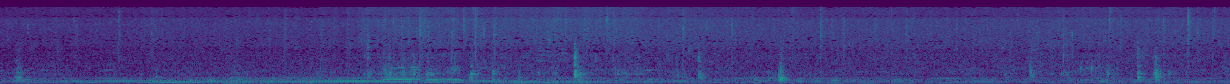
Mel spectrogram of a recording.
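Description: Chopped garlic sizzling in melted butter in a nonstick frying pan, stirred with a wooden spatula that scrapes and taps against the pan now and then.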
